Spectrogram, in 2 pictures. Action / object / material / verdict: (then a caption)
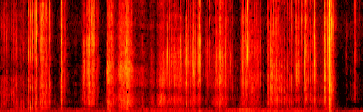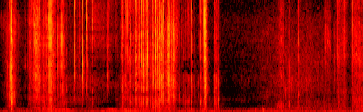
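scrape / rose flower head and petals / dried petals / none. Fingertips pinch and crinkle the petals of a single dried dark red rose on its stem, making dry, bright, papery crackles and tearing-like rustles in quick, uneven bursts. The crinkling runs steadily, then drops to faint, sparse rustles near the end.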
